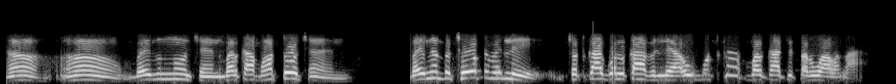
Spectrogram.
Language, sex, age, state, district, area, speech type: Maithili, female, 45-60, Bihar, Darbhanga, rural, conversation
